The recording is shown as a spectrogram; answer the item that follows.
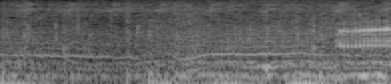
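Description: A frog croaks in the fantasy crafting game Wytchwood, a steady low call under rain-like patter and ambient game sound, with a brighter chime near the end.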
